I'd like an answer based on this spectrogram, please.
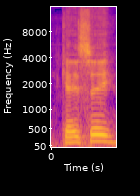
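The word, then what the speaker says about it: Kayse: Casey, is that your name?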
